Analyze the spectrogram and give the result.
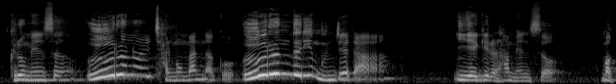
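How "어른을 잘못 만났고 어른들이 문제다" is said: high, louder indignant outburst; retold furious official; angry official. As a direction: scold the adults on the boy's behalf. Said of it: "완전히 화가 나가지고요".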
